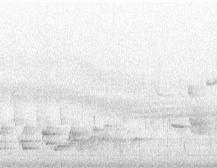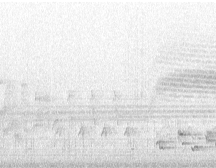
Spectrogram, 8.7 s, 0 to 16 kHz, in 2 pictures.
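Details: Narcissus flycatcher parent and young bathing, 16 July 2020, give short, high chirping notes in loose bursts over a low steady hum and faint background noise.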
